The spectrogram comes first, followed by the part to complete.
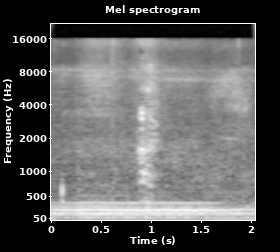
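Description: Pickup truck engine idling steadily, with a brief soft noise about a second in.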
